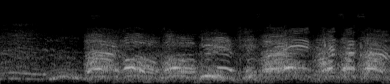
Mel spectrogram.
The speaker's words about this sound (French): Le débat continue aussi dans la population française, avec hier une manifestation autorisée à Paris en soutien au peuple palestinien.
